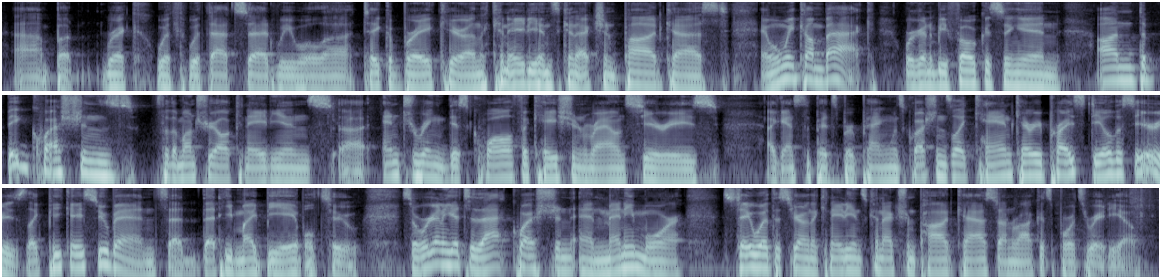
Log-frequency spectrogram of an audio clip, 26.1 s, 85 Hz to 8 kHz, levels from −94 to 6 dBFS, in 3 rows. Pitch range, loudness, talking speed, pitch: 95-125 Hz, -22 LUFS, 205 wpm, 110 Hz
